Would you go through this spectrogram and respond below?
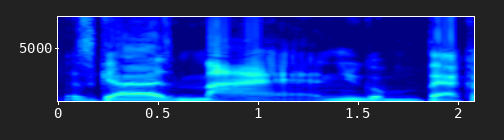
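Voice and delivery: slow silly voice. Pretend. Slow put-on voice.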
